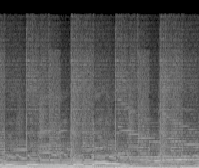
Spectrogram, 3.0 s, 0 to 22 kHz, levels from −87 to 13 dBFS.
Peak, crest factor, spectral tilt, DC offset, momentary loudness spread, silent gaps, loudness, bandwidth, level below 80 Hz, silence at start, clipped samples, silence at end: -2 dBFS; 12 dB; -5.5 dB/octave; under 0.1%; 1 LU; none; -14 LUFS; over 20 kHz; -22 dBFS; 0 s; under 0.1%; 0 s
